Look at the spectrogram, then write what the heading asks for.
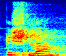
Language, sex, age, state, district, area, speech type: Punjabi, female, 18-30, Punjab, Kapurthala, urban, read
